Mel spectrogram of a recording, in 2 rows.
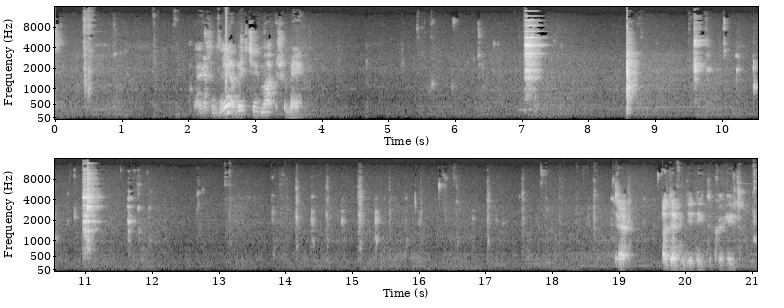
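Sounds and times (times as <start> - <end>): metal spoon scraping ceramic plate: 11.0 - 11.8
chewing clicks: 12.7 - 19.6.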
